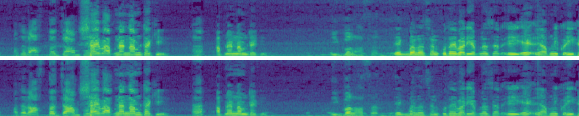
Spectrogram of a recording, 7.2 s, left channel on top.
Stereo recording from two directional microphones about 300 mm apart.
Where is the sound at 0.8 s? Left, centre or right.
Centre.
